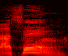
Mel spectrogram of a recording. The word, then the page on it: aseng: Ansus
